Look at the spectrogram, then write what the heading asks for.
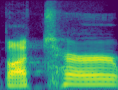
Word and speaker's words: butter: what's called the uh the flap t so it sounds almost more like a d instead of two t's so for example this word butter butter yeah so instead of a hard t sound butter we're going to make it sound like a d like this butter butter yeah this will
